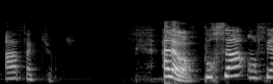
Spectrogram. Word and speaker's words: affacturage: Alors pas en deux mots, la façon dont je l'ai prononcé, c'est l'affacturage, ou plutôt affacturage.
